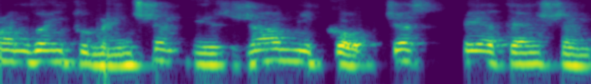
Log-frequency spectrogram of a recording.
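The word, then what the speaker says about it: Jean Nicot: going to mention is Jean Miko just pay attention this is a French name when you come to the exam French pronunciation jeano okay 16th century French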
